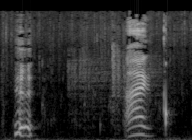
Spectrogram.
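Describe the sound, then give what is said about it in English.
Two gurgling, bubbly vocal glides imitate old potions glugging out of a bottle as they are emptied, fairly loud, then a short pop ends it. “You think he's just pouring out the old ones?”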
